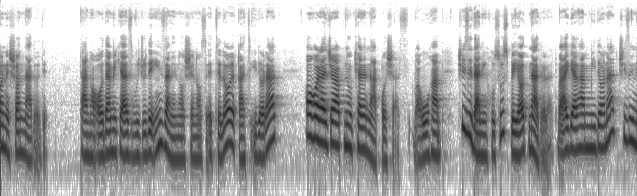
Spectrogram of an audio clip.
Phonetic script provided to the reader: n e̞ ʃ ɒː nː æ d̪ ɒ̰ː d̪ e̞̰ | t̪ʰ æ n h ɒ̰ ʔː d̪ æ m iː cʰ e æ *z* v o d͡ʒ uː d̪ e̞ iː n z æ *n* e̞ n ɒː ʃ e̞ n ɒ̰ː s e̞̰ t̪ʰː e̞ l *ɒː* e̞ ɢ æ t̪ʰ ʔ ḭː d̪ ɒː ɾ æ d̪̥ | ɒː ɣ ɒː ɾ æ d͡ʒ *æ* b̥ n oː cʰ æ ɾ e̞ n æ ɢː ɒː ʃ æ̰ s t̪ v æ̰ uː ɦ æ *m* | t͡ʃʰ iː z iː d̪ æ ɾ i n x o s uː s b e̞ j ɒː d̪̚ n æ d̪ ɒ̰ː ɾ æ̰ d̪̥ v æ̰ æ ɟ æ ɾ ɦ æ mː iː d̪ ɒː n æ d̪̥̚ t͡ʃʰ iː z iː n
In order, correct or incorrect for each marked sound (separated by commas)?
correct, correct, correct, correct, correct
